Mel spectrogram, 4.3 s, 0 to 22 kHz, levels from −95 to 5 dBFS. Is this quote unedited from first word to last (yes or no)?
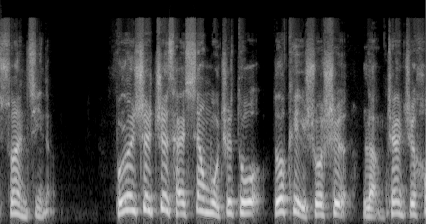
no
